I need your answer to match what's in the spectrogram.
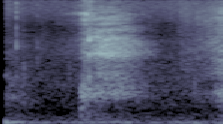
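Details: A single short, sharp, airy sneeze from a curly-haired infant just after waking in the morning, with a faint low room hum.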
